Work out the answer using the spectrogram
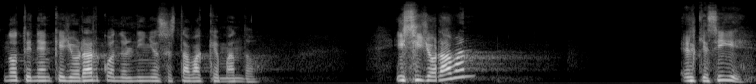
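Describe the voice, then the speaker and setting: A man's voice: on the high side, unhurried, long pauses, pushed and bright. A man preaching a Pentecostal sermon, passionate and emphatic, acting out the voices he quotes. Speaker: guest preacher. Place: live church service. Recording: long hall reverb.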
